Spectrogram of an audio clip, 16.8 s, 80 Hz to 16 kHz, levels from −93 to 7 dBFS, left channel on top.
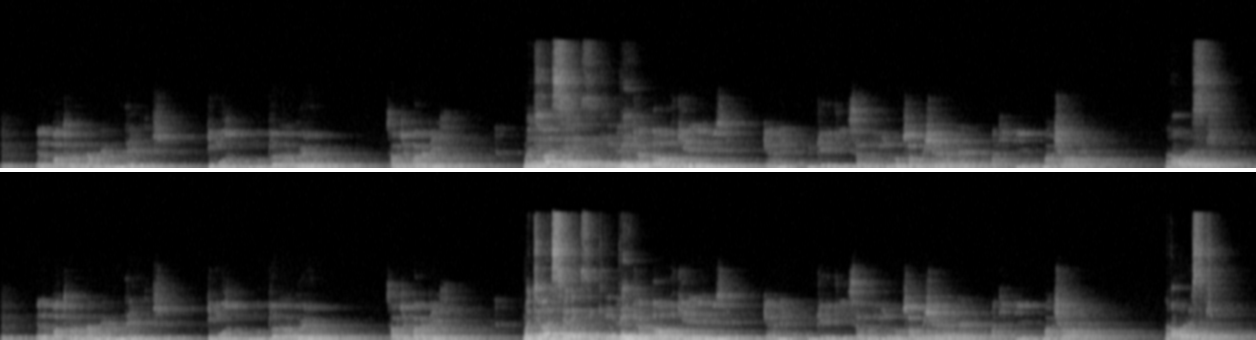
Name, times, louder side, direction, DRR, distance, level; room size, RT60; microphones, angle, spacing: voice 1, 0.5-2.2 2.8-4.4 5.2-6.0 8.2-9.8 10.2-12.9 13.2-14.5, equal, ahead, -5 dB, 0.5 m, -31 dB
voice 2, 7.0-8.6 15.5-16.2, right 2 dB, 65° right, -1 dB, 0.5 m, -25 dB
6.1 x 2.5 x 2.4 m, 2.3 s
head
